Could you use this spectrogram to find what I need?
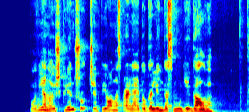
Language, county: Lithuanian, Telšiai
